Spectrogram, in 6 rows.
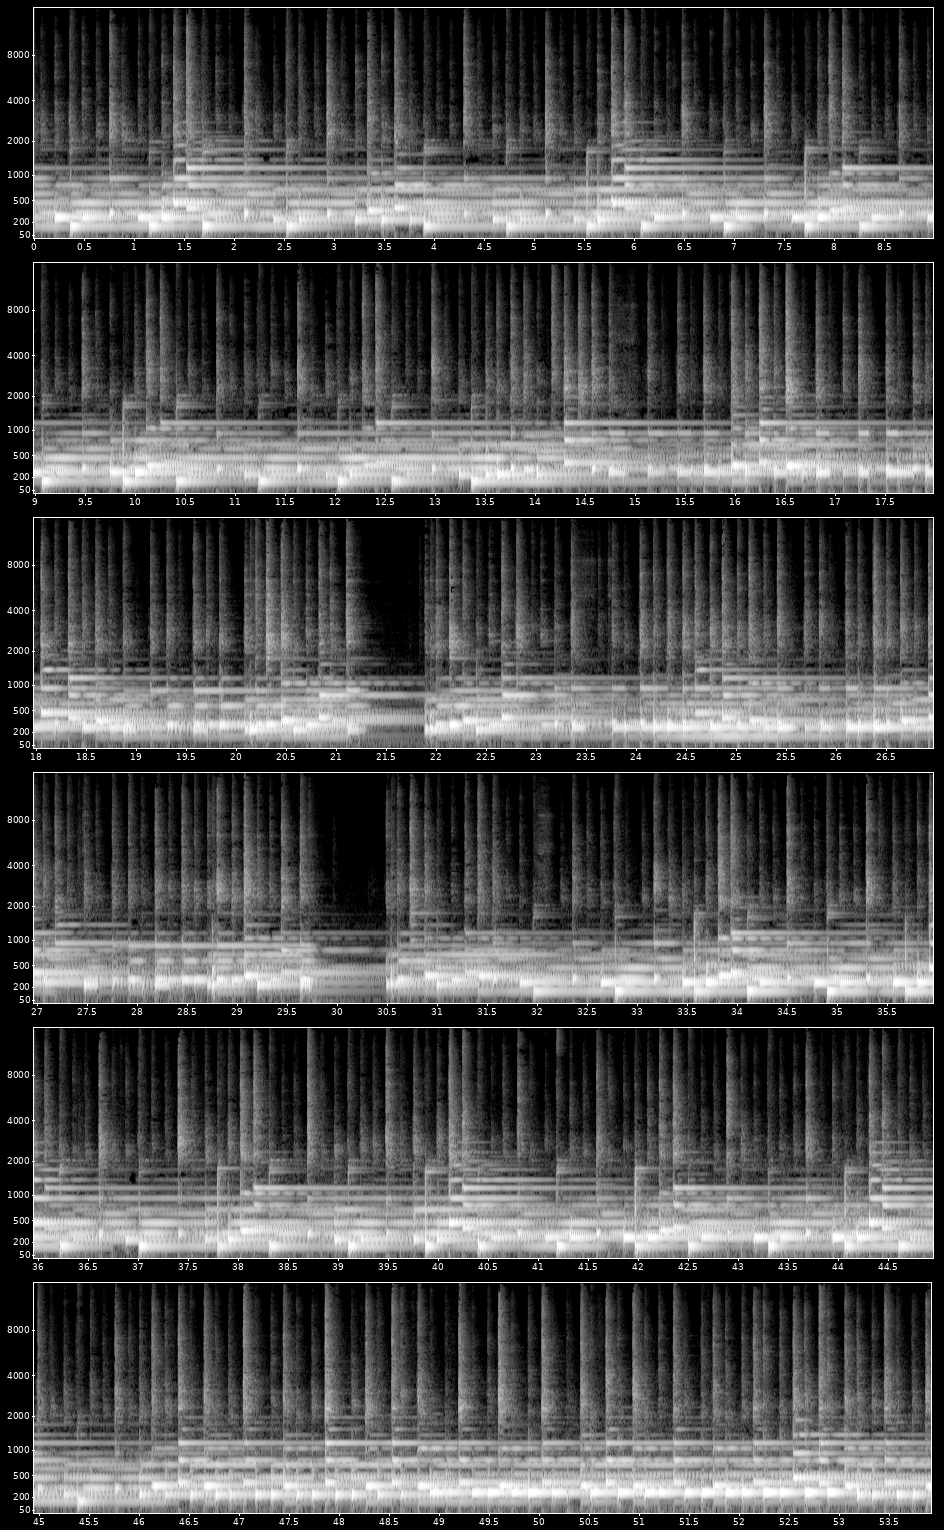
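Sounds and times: handpan played by hand: 0.0s - 53.9s.

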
